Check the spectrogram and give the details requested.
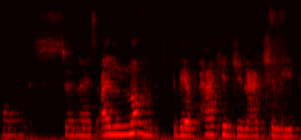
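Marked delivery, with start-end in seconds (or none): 0.1-1.2 whispering. Real, not acted. Hushed unboxing delight.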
